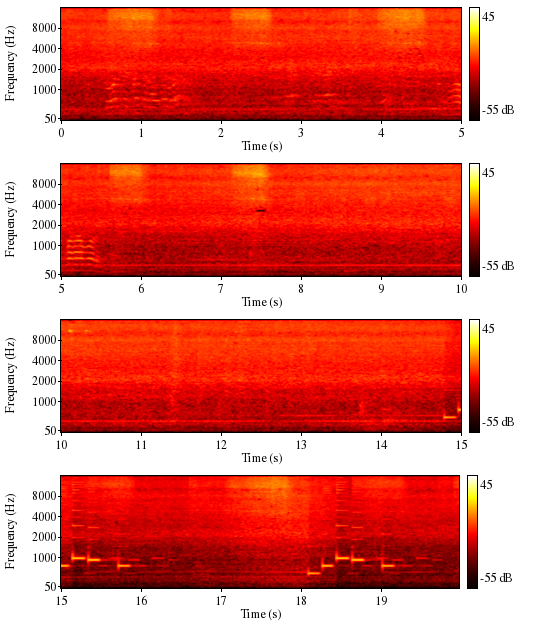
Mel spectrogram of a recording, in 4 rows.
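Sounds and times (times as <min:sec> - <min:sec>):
electronic beeping melody: 0:14.8 - 0:16.6, 0:18.1 - 0:19.9.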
